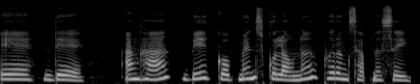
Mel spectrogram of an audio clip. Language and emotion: Bodo, neutral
